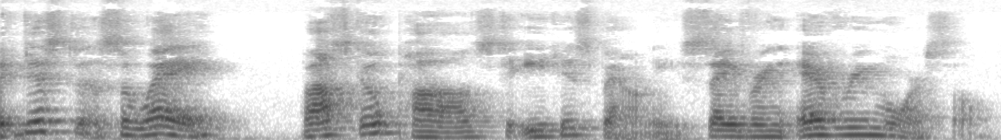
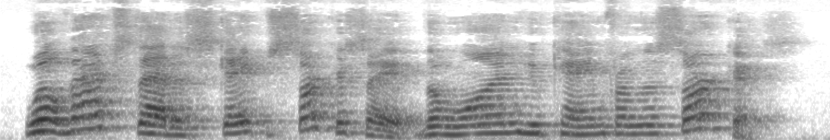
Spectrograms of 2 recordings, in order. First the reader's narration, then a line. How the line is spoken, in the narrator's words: someone cried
